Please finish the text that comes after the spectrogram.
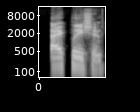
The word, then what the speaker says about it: Diocletian: But I've heard you on a number of occasions talk positively about, how do you pronounce it? Diocletian? Diocletian.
